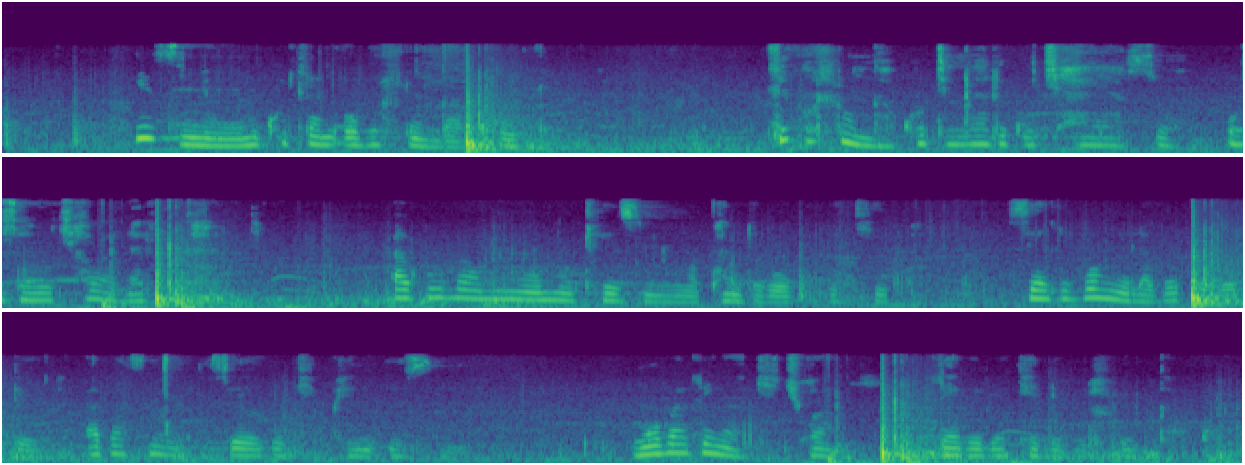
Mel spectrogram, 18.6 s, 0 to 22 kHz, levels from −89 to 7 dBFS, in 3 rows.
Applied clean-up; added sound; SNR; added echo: none; Fireworks; 1 dB; none.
